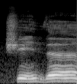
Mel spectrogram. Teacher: kalau kita berhenti atau berwakaf pada syid, maka dia berubah menjadi mad arid li sukun. Boleh dipanjangkan sampai er tiga alif syid.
